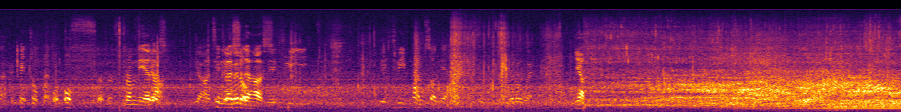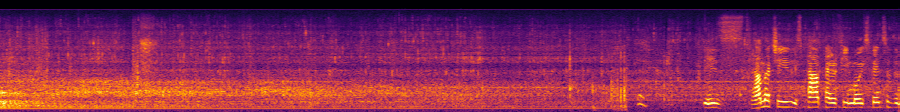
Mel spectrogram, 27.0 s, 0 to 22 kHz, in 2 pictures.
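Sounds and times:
steady low hum: 0:08.0 - 0:24.8
fuel pouring gurgling: 0:08.6 - 0:27.0.

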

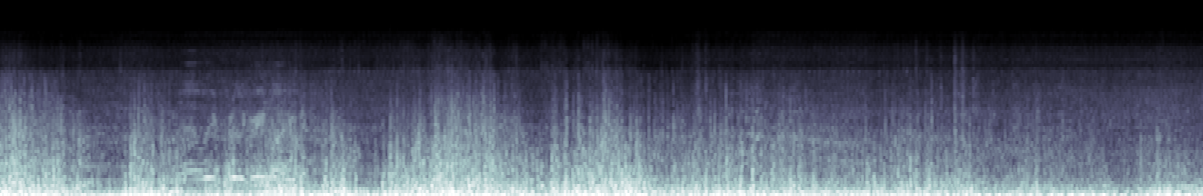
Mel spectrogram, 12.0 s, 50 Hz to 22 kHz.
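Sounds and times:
motorcycle engine running: 0:00.0 - 0:12.0
wind buffeting microphone: 0:00.0 - 0:12.0.

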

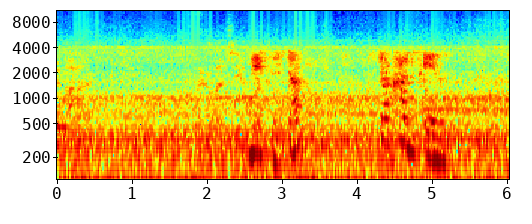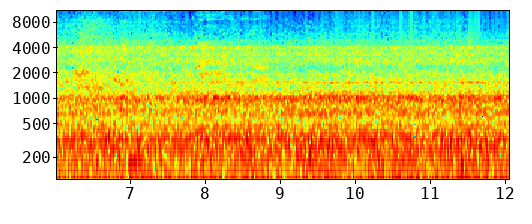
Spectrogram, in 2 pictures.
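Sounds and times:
low hum: 0:00.0 - 0:12.0
tram rumbling along track: 0:00.0 - 0:12.0.

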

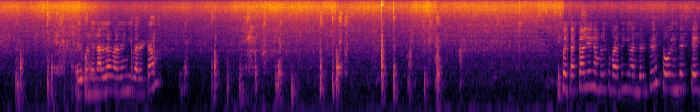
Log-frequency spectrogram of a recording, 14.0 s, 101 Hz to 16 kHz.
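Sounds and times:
food sizzling in oil: 0:00.0 - 0:14.0
spatula scraping frying pan: 0:00.3 - 0:02.0, 0:03.6 - 0:07.0.

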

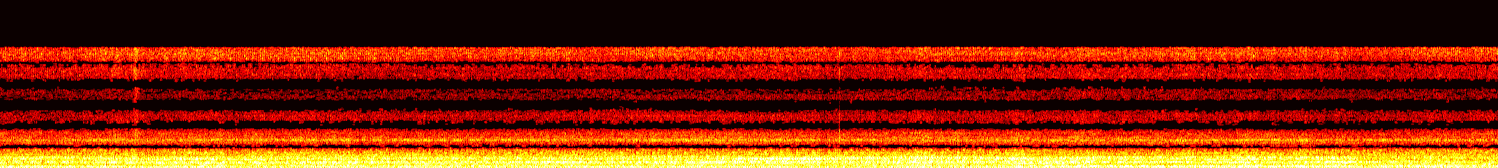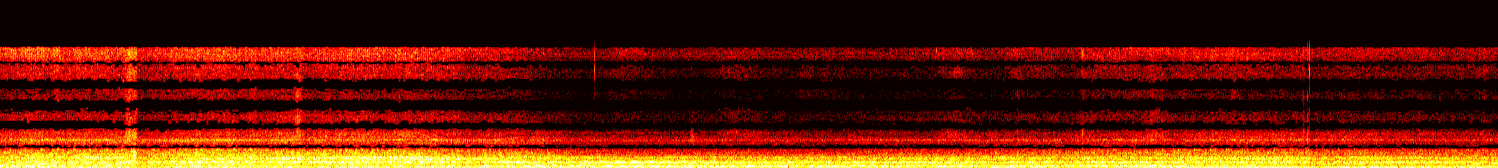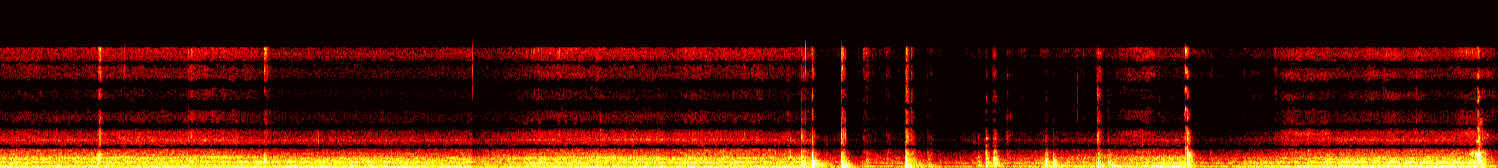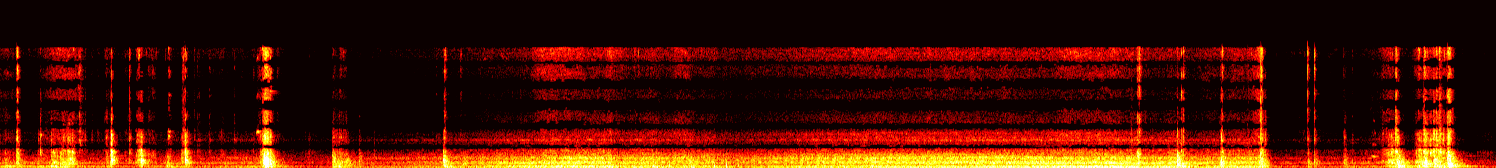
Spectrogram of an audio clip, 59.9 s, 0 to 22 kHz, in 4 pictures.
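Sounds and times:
diesel engine idling: 0:00.0 - 0:59.9
sharp clicks and knocks: 0:37.9 - 0:41.2, 0:44.8 - 0:48.6, 0:56.3 - 0:59.6.

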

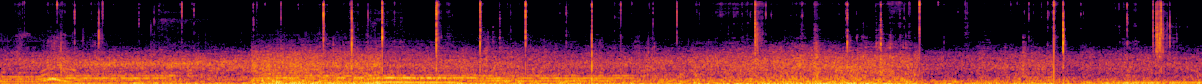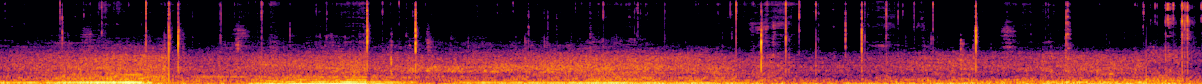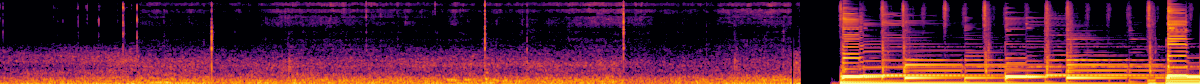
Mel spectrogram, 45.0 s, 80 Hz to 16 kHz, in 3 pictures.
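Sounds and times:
low rumble: 0:00.0 - 0:29.5
firewood crackling and popping: 0:00.0 - 0:45.0.

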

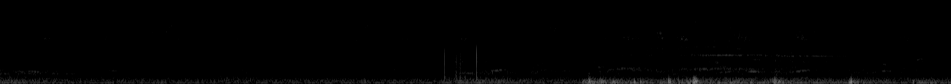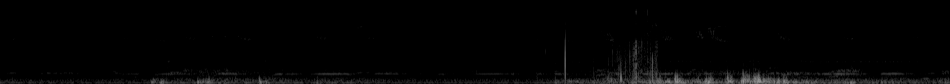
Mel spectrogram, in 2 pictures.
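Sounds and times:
small birds chirping: 0:00.0 - 0:19.0
wind buffeting microphone: 0:05.8 - 0:08.7, 0:11.0 - 0:12.3, 0:15.2 - 0:18.4.

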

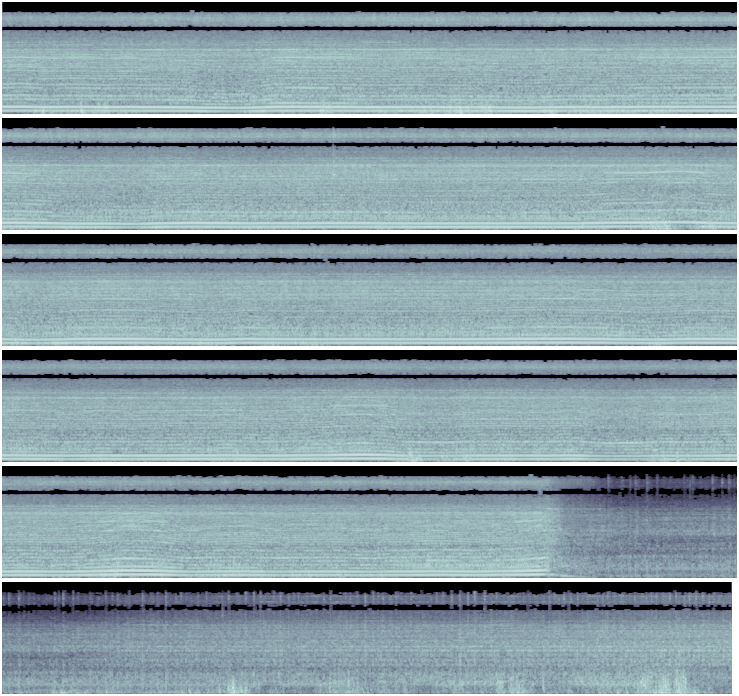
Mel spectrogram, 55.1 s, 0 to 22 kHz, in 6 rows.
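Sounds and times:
chainsaw cutting through log: 0:00.0 - 0:55.0.

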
